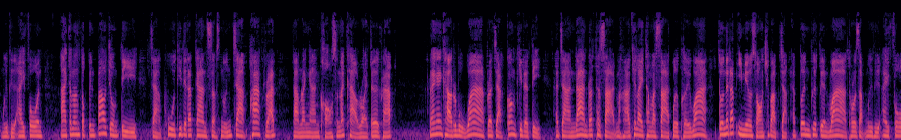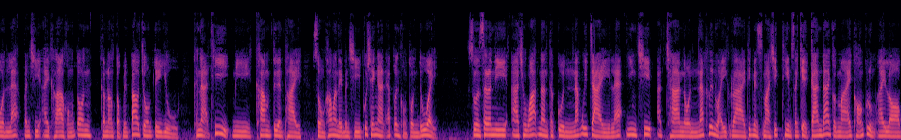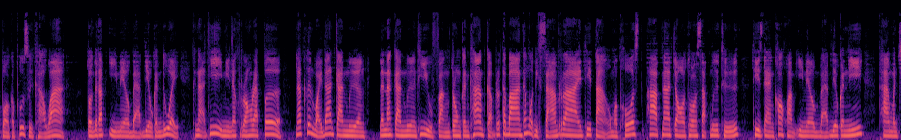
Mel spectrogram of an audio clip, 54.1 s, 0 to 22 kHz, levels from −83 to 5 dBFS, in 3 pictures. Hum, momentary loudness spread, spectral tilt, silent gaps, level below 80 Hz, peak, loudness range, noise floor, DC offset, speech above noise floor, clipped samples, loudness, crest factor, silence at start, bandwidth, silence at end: none; 5 LU; -6 dB/octave; none; -54 dBFS; -6 dBFS; 2 LU; -51 dBFS; under 0.1%; 24 dB; under 0.1%; -27 LUFS; 20 dB; 0 s; 15.5 kHz; 0 s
